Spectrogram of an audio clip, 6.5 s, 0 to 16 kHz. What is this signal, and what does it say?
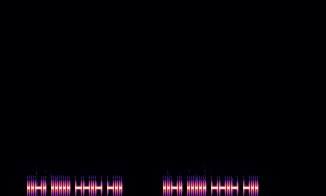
Morse code, heard as a keyed tone, about 30 wpm, 700 Hz. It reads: F5QD F5QD
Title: DXCC-100 Call Signs - 4 Characters - Repeated 2x - 30wpm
